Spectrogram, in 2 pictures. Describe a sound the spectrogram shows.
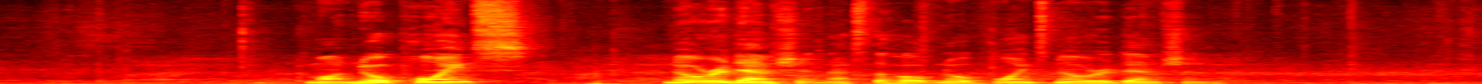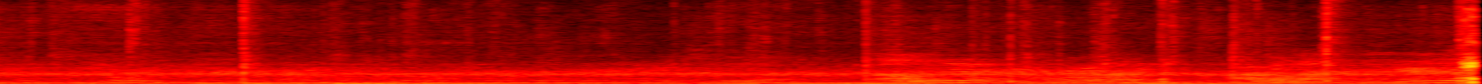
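Trading cards rustle and flick as they are shuffled by hand.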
